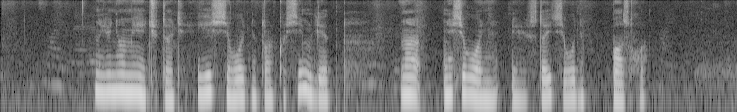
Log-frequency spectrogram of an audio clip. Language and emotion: Russian, sad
